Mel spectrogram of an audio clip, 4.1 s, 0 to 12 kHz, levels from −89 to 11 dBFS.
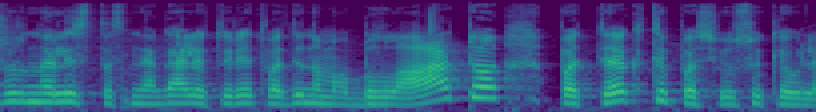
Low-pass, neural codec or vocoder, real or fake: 10.8 kHz; none; real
